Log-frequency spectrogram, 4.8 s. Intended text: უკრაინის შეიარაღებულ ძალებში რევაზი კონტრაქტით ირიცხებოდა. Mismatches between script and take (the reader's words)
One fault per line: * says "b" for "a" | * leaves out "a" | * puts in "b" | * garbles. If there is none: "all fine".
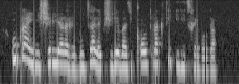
all fine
